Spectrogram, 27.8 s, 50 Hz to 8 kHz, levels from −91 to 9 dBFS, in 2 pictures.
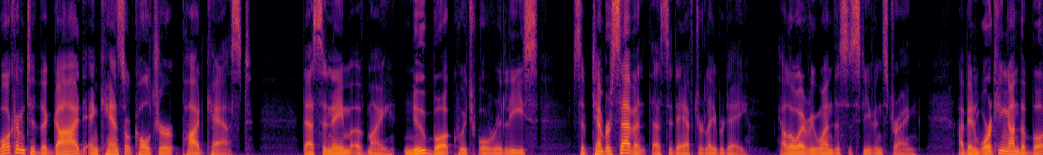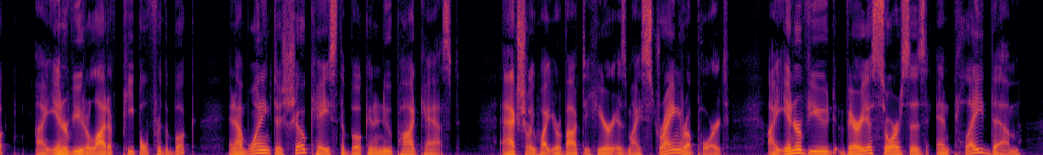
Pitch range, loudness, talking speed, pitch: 90-120 Hz, -23 LUFS, 160 wpm, 105 Hz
